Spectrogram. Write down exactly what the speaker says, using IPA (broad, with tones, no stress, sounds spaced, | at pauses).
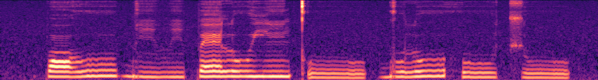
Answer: p ɔ˨ ɣ uː˦ b iː˨ β i˨ p ɛ˦ l uː˦ j ĩ˦ kʼ uː˨ | ɡ u˨ l uː˦ h uː˨ t͡ʃ u˨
